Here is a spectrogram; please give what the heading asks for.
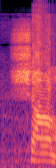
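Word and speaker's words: psalm: अब ये एस से पहले क्या है, पी है, तो पी क्या होगा आपका, साइलेंट हो जाएगा। तो क्या हो जाएगा, ये शाम हो जाएगा।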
